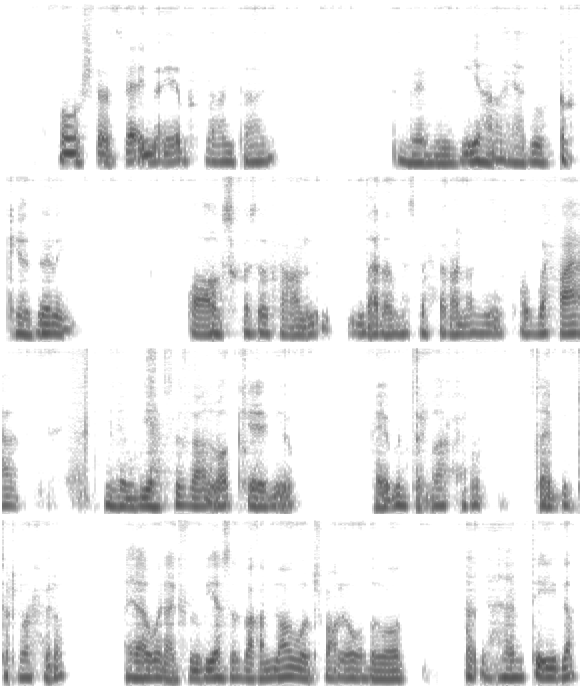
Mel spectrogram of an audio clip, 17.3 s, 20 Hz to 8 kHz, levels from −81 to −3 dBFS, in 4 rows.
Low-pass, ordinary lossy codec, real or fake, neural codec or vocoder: none; none; fake; codec, 16 kHz, 1 kbps, FunCodec, trained on LibriTTS, 50 frames a second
